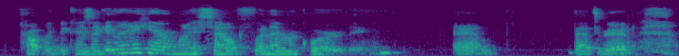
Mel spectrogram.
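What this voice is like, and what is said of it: Very slow speech. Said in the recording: “I'm talking very slow right now”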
